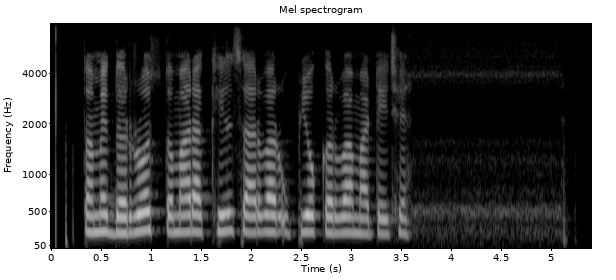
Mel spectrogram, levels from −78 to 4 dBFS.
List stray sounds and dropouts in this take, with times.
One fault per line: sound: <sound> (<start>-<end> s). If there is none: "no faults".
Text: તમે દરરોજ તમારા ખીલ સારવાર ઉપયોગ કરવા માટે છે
no faults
